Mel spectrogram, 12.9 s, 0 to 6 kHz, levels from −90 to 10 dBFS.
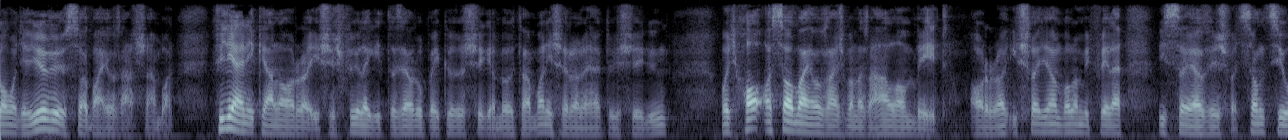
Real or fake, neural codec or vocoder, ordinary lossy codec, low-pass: fake; codec, 16 kHz, 2 kbps, FunCodec, trained on LibriTTS, 25 frames a second; none; 5.4 kHz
